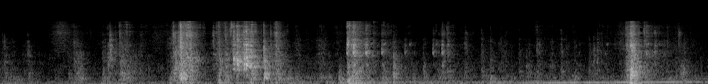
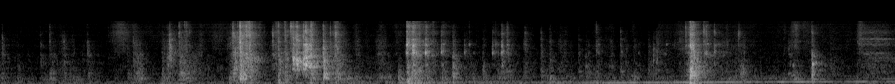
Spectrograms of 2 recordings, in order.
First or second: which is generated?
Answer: second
